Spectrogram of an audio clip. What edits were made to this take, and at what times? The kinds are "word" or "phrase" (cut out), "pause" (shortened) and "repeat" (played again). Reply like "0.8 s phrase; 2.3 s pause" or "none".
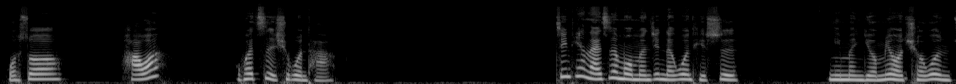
none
